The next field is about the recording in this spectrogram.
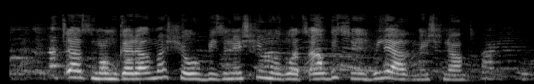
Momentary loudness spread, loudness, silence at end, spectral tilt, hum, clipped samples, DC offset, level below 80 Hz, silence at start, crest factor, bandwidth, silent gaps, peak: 18 LU; -23 LUFS; 0.05 s; -3 dB/octave; none; under 0.1%; under 0.1%; -80 dBFS; 0.1 s; 18 dB; 11.5 kHz; none; -6 dBFS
